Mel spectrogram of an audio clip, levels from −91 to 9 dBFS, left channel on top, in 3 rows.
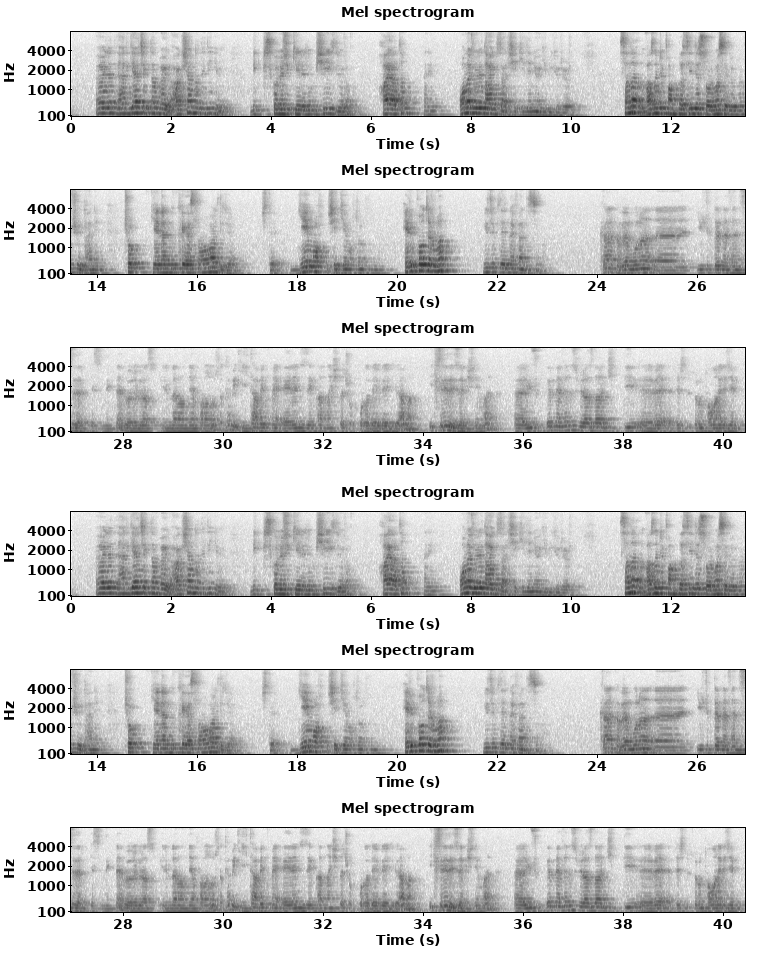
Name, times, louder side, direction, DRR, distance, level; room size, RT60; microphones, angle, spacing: voice 1, 0.5-3.1 3.6-5.6 6.2-6.8 7.1-7.3 7.8-10.0 11.0-14.1 14.6-14.8 15.1-16.7 17.3-17.6 17.9-19.7 20.1-21.0 21.7-22.9, left 1 dB, 10° left, -1 dB, 2.2 m, -24 dB
voice 2, 11.3-11.7 24.1-33.8 34.1-35.4 35.8-40.2, equal, 50° right, -2 dB, 3.7 m, -31 dB
12.0 x 6.2 x 8.3 m, 0.68 s
head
